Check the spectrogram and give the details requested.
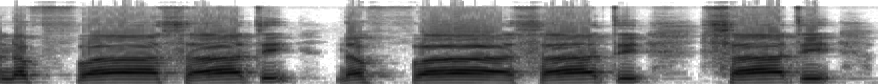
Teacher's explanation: سا کو پڑھتے ہوئے سیٹی کی آواز نہیں نکلنے دینی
